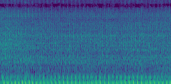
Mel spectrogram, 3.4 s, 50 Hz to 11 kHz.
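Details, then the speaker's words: 2020 Honda Rubicon 520 ATV after being swamped, idling: steady single-cylinder thump with a light rhythmic knock; sounds like the top end; suspected cam chain tensioner or valves out of adjustment, owner fears crank, unconfirmed. "sounds like coming from top end take your gas tank off you serious take you guys take off you either killed the tensioner on time and chain or your vows are out that's what it sounds like to me"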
